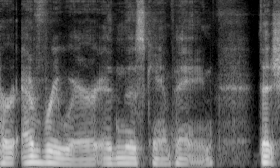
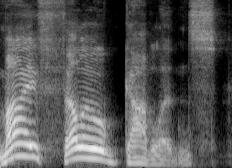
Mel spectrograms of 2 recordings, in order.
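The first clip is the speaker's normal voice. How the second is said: play-acted, grand, loud, swooping proclamation; 4 semitones higher, 4 dB louder than usual. Parent retelling what their daughter's character told the goblins, retelling a loud proclamation. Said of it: "she proclaims in a loud voice".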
